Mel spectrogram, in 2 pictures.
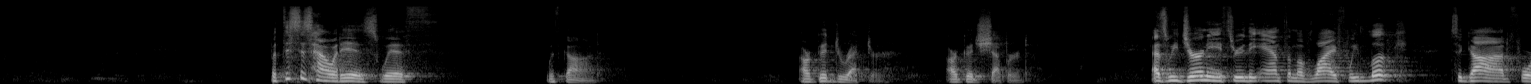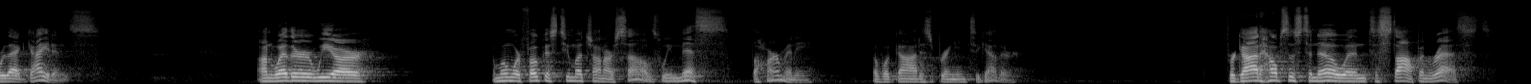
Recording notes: This service was recorded during worship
